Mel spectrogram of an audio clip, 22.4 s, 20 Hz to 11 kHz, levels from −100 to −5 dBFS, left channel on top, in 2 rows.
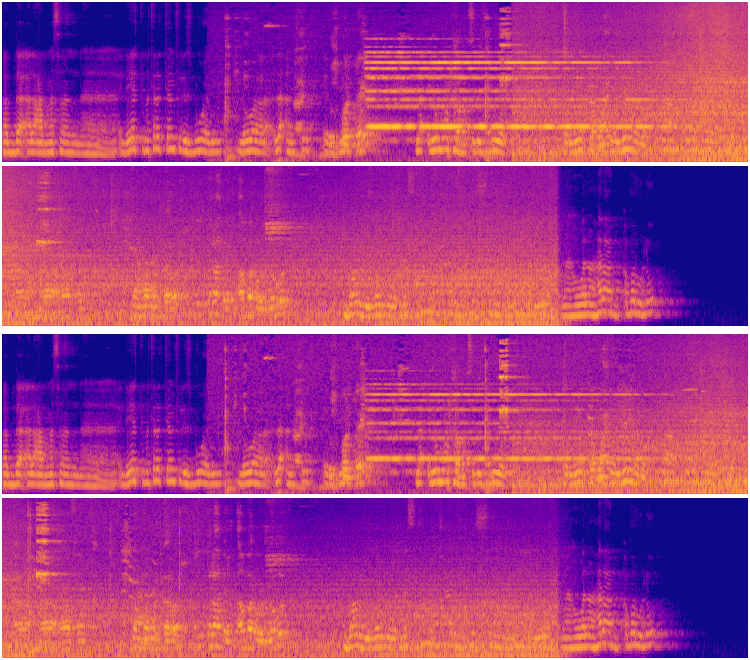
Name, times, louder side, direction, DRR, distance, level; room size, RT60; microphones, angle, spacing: voice 1, 0.0-5.4 6.2-7.7 8.4-11.3 13.1-13.8 16.3-21.0, equal, ahead, 4 dB, 1.3 m, -31 dB
sound 1, 3.1-14.4, right 6 dB, 90° right, 1.7 m, -36 dB
voice 2, 4.4-5.5 6.8-6.9 7.3-7.4 8.8-9.1 9.6-9.7 11.3-12.6 13.1-15.5, right 1 dB, 60° right, 2 dB, 7.6 m, -30 dB
sound 2, 5.4-10.5, left 7 dB, 35° left, 1.7 m, -23 dB
sound 3, 7.6-19.5, left 2 dB, 55° left, 1.7 m, -30 dB
28.5 x 27.0 x 5.9 m, 0.82 s
head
